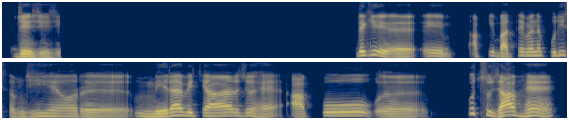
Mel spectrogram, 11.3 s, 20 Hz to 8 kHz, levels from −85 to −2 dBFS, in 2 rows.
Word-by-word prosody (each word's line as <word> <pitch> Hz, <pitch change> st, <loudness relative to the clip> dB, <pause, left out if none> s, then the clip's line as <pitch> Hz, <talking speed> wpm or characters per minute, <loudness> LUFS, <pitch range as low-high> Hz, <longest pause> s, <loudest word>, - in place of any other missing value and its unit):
जी, 140 Hz, -1 st, +7 dB
जी, 105 Hz, -1 st, -3 dB
जी। 100 Hz, +1 st, -10 dB, 3.0 s
देखिए 195 Hz, -6 st, +3 dB, 0.2 s
अ, -, -, -10 dB
ए 145 Hz, -4 st, -3 dB, 0.2 s
आपकी 180 Hz, -, -8 dB
बातें 130 Hz, +4 st, 0 dB
मैंने 180 Hz, +1 st, 0 dB
पूरी 180 Hz, +2 st, -5 dB
समझी 125 Hz, -, -6 dB
है। 150 Hz, -1 st, -2 dB
और 140 Hz, -2 st, -4 dB
अ, 115 Hz, -1 st, -2 dB
मेरा 145 Hz, +5 st, +4 dB
विचार 165 Hz, +1 st, +2 dB
जो 165 Hz, 0 st, -2 dB
है, 130 Hz, +2 st, -3 dB
आपको 175 Hz, +8 st, 0 dB
अ, 130 Hz, -2 st, -4 dB, 0.4 s
कुछ 280 Hz, -, -4 dB
सुझाव 190 Hz, +1 st, +5 dB
हैं, 170 Hz, -3 st, +3 dB
150 Hz, 120 wpm, -24 LUFS, 130-175 Hz, 3.0 s, जी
